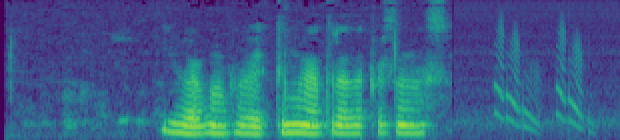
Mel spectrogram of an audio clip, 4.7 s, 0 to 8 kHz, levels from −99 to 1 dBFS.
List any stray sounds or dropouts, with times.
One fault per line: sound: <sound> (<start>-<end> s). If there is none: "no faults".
sound: chirp (3.7-4.5 s)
